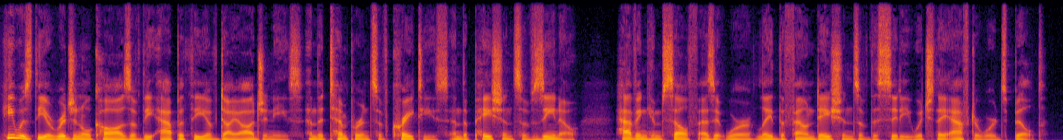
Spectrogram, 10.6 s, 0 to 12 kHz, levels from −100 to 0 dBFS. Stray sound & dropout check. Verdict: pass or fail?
pass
